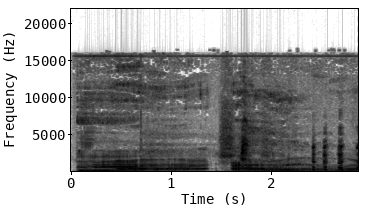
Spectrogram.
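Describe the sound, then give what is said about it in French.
A big, sleepy, furry cartoon creature with a cat's head on a bear's body, rabbit ears and owl eyes lets out a deep, rumbling roar after being disturbed, in two long, loud bursts separated by a brief pause, with no one talking over it. “Bon, là tout de suite on le dérange un peu, il a encore sommeil.”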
